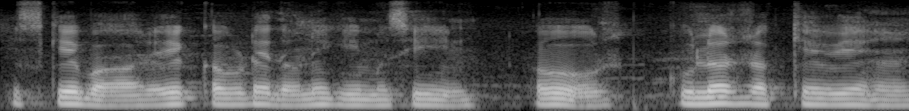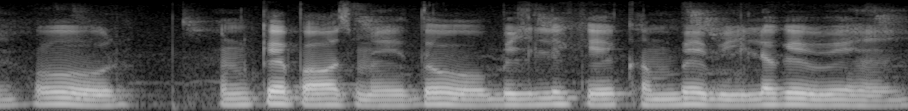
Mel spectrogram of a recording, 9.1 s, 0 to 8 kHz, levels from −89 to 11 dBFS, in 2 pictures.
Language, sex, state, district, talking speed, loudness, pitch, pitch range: Hindi, male, Uttar Pradesh, Saharanpur, 160 wpm, -19 LUFS, 115 Hz, 110-125 Hz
